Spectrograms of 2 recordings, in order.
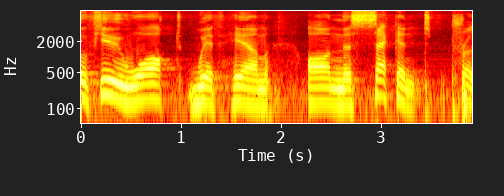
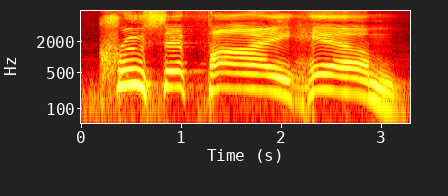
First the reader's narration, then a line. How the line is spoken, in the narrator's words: cried out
